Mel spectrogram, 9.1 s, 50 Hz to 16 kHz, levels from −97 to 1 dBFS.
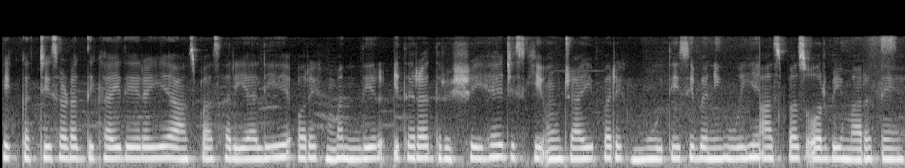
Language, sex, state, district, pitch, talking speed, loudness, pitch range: Hindi, female, Bihar, Kishanganj, 205 Hz, 205 wpm, -12 LUFS, 195-210 Hz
